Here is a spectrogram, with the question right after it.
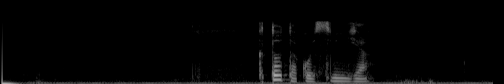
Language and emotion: Russian, neutral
